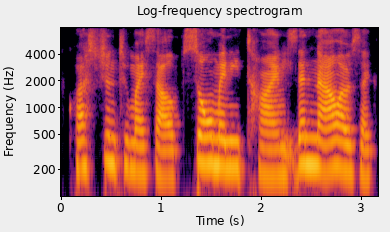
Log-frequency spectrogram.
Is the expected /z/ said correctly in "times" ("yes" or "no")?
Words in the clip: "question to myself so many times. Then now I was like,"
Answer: yes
